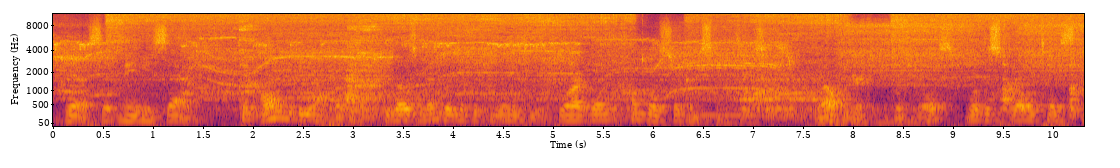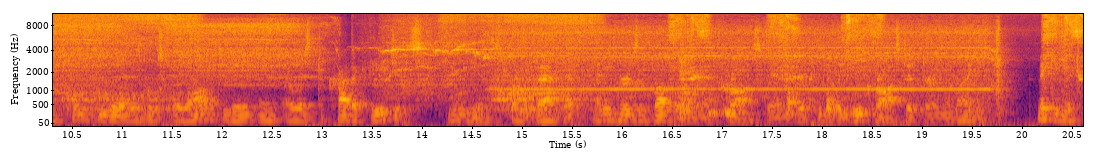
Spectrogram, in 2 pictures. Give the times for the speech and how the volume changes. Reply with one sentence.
You can hear the speech from 0.0 to 20.5 s, at a steady volume.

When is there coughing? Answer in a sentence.
You can hear the coughing from 1.9 to 3.4 s, from 9.4 to 10.3 s and from 16.6 to 18.3 s.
